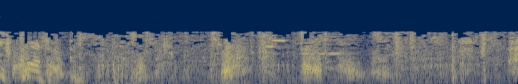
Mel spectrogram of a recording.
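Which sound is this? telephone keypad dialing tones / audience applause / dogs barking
dogs barking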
